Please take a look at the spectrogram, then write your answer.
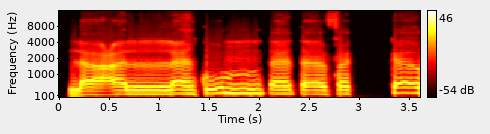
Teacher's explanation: জবর কা র ওয়াও পেশ রু তাতা ফাক্কারু নুন জবর না রু তিন আলিফ টেনে নুনকে সাকিন করতে হবে কারণ মদের হরফের বামের হরফে ওয়াকফ হইলে মুদ্দা আরজি তিন আলিফ টেনিয়া পড়িতে হয়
